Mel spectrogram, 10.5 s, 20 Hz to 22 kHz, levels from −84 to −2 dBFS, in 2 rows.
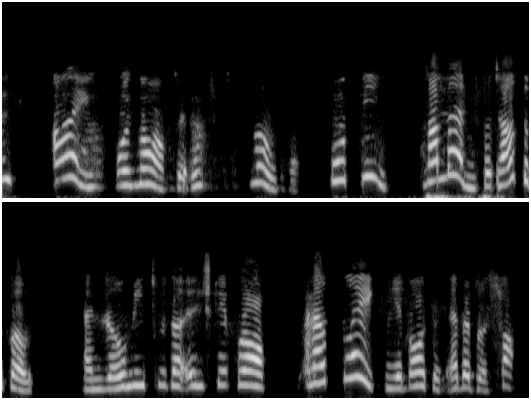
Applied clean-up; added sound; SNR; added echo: neural mask model Resemble Enhance denoiser.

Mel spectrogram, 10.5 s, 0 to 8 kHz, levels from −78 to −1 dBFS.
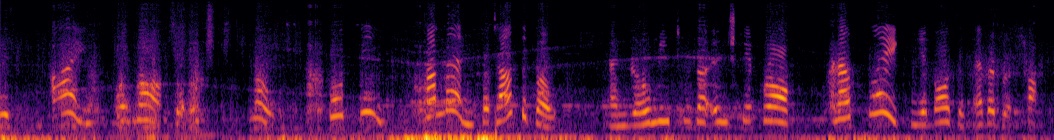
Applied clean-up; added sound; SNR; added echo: neural separator model SepFormer DNS4.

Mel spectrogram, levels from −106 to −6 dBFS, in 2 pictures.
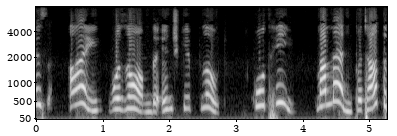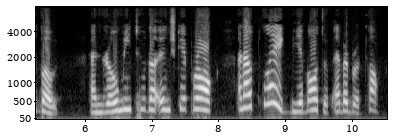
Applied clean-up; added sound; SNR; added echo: none; none; none; none.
